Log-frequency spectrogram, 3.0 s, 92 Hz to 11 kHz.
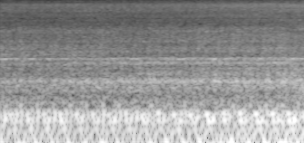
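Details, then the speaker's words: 1979 Trans Am V8 after a tune-up: initial timing about 13–14 degrees, vacuum advance reconnected, choke disabled, still some electrical gremlins. It settles into a deep, even burble at about 800–850 rpm with a gentle lope and no knocks or misses. Healthy idle. "Oh, no, if we got the buzzer, she'll start. There we go. See? Not too shabby, really."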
